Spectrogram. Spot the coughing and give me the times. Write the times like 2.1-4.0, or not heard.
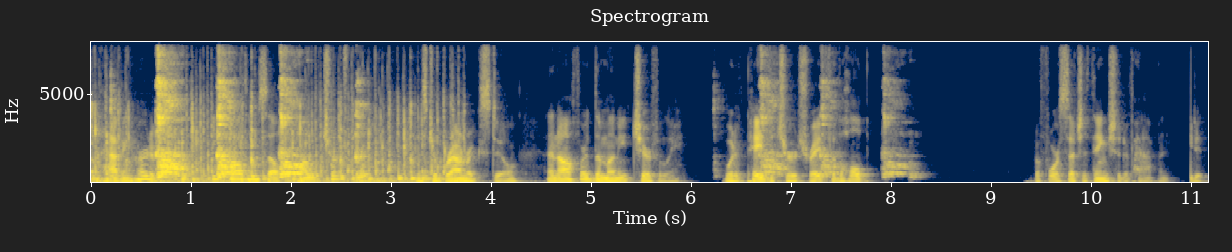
0.1-2.7, 6.2-8.2.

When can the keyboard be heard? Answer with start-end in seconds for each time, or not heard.
0.0-3.8.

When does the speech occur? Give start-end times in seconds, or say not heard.
0.0-7.8, 9.3-11.1.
